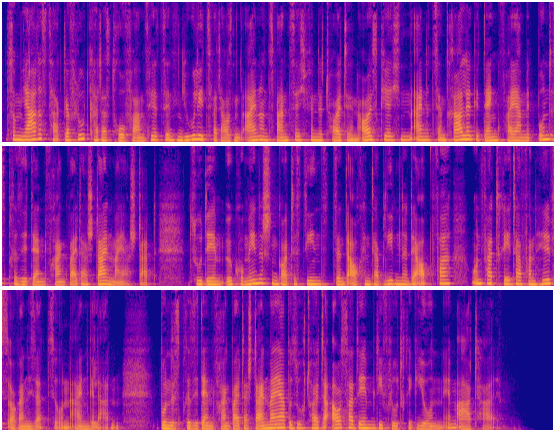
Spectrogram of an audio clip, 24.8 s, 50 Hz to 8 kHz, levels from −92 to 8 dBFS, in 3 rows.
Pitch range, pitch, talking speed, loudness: 165-200 Hz, 185 Hz, 105 wpm, -19 LUFS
